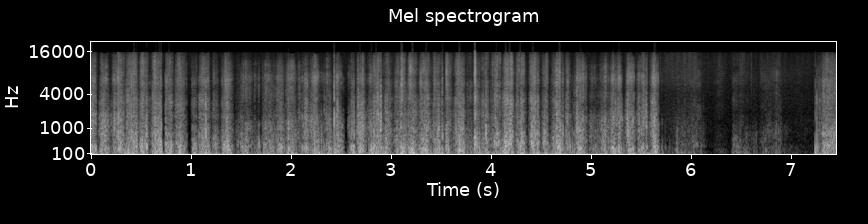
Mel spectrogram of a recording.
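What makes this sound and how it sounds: A foam kitchen sponge with a green scrub pad is held in one hand and scratched fast with fingernails across the foam and the scrubber. The result is a dense, rapid, rough scraping that runs steadily for almost six seconds. It then drops to near silence and starts again abruptly at the very end.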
